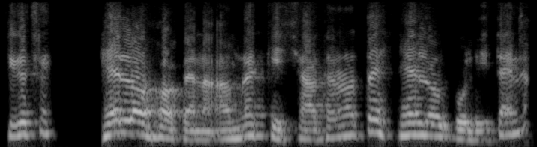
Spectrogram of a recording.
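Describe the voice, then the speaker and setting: Man, Bengali accent, online English teacher, slightly high voice, repeats words for learners. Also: fairly bright tone, poor audio. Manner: slow, repeats each word several times for learners. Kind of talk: online spoken English class. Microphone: video call.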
